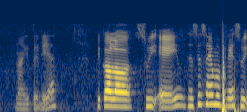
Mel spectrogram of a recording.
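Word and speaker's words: 水泳: Kemudian lagi mizu, ditambah ini bacanya suie ya.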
